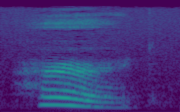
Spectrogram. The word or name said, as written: heard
